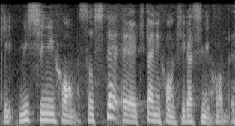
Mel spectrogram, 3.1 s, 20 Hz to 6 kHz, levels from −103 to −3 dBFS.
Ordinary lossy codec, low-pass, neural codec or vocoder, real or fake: none; 5.4 kHz; codec, 32 kHz, 1.9 kbps, SNAC; fake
